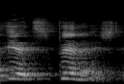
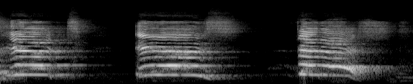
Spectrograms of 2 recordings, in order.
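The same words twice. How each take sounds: First: Soft, spent final words; quiet. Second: High, loud, drawn-out cry with long pauses. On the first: Jesus at his last breath, soft and spent. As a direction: let it fall away almost unheard. Dying words set against the cry. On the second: Jesus crying out from the cross, loud and high. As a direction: cry it out to the heavens, word by word. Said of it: "he cries with a loud voice". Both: Acted.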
